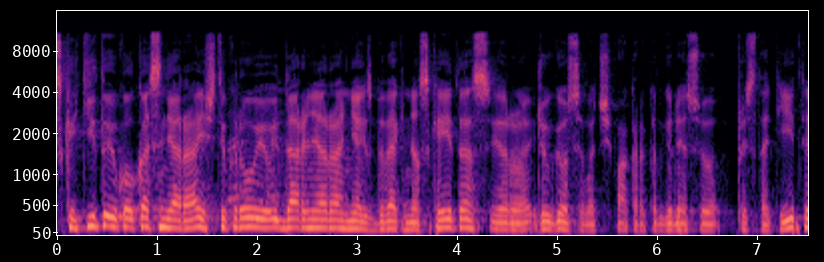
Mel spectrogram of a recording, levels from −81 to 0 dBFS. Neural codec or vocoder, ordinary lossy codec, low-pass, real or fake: none; AAC, 96 kbps; 10.8 kHz; real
